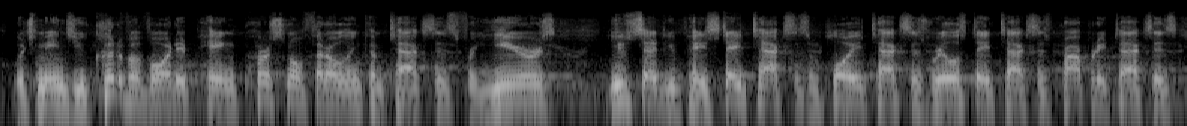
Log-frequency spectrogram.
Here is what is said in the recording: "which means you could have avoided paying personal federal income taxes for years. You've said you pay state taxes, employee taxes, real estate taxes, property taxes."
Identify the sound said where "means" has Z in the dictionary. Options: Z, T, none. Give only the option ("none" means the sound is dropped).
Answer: Z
